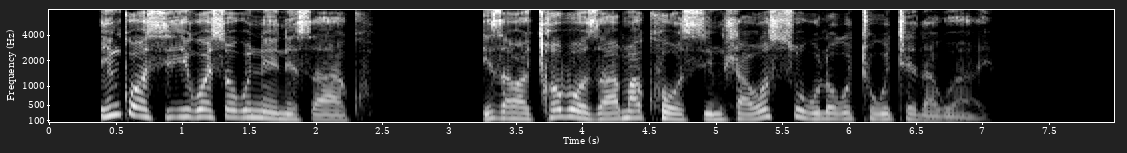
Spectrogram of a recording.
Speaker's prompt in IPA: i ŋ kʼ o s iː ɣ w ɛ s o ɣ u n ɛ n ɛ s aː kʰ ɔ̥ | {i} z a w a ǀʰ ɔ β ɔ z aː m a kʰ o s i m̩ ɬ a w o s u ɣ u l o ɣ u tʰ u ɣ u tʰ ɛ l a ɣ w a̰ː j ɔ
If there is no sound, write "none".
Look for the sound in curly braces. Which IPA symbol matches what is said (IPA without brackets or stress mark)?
i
